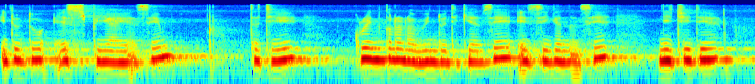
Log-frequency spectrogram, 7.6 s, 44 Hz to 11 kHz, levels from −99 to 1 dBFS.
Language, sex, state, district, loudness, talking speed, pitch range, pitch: Nagamese, female, Nagaland, Dimapur, -15 LUFS, 125 wpm, 205-235 Hz, 220 Hz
